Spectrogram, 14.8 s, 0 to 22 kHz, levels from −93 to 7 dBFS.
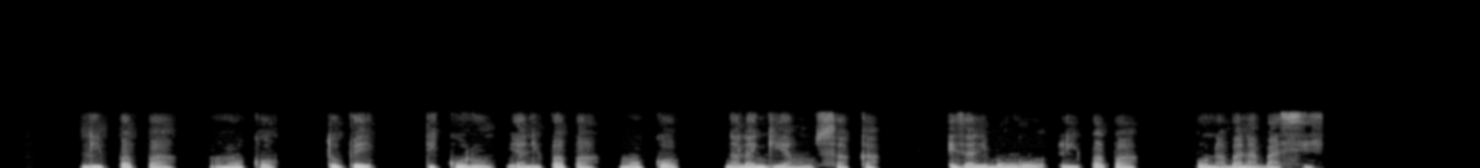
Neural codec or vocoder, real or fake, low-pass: none; real; 7.2 kHz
